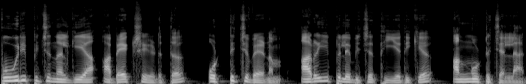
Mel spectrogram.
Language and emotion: Malayalam, neutral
